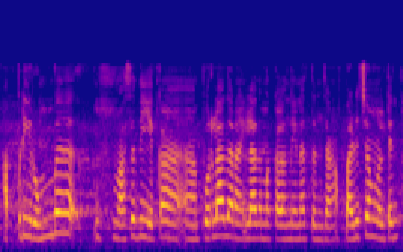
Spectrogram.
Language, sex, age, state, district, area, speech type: Tamil, female, 30-45, Tamil Nadu, Thanjavur, urban, spontaneous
